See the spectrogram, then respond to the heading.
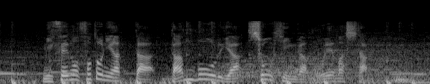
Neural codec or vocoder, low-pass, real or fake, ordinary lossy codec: none; none; real; none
